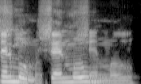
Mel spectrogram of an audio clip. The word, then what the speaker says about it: Shenmue: Shenmue.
